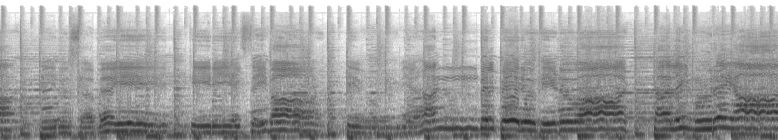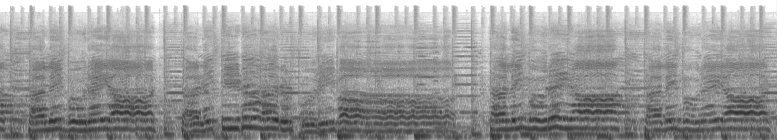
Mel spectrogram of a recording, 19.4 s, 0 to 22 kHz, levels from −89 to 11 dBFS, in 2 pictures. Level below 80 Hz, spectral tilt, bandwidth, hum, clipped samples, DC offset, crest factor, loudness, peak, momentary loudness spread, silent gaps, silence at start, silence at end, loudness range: -28 dBFS; -5.5 dB/octave; 19 kHz; none; under 0.1%; under 0.1%; 10 dB; -15 LUFS; -4 dBFS; 8 LU; none; 0 s; 0 s; 4 LU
